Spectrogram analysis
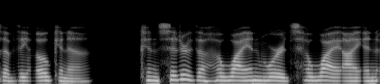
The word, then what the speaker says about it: Hawaii: pule, buel, pure, and buer, the word is spelled only as pule. However, hundreds of words were very rapidly borrowed into Hawaiian from English, Greek, Hebrew, Latin, and Syriac.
